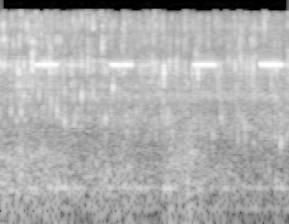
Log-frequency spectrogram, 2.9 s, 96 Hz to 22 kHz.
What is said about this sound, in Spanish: Son las 4 de la mañana. A esta hora dan agua para que la gente que tiene tanques de agua los llene.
